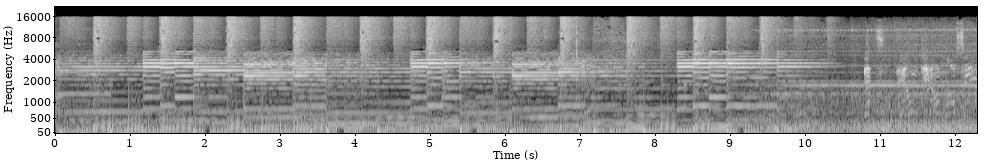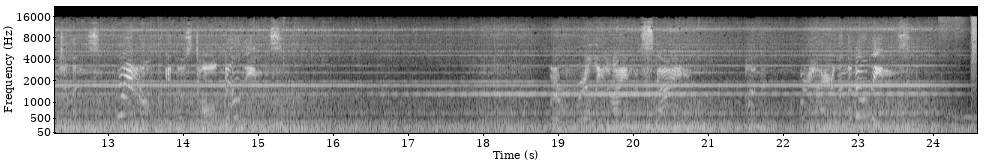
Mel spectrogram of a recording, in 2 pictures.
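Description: Upbeat background music with a steady beat for about the first ten seconds. It gives way to the steady rumble of a helicopter in flight, heard from inside the cabin, with brief voice-like sounds over it.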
